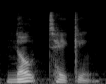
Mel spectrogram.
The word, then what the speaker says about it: note-taking: 那连音的方式呢，是把 note 的后面的 te 完全省略掉，然后稍微有一个空格，就是把 t 稍微弱化，所以我们会念成 note taking，note taking，note taking。有没有发现 t 的声音完全不见了？note taking。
